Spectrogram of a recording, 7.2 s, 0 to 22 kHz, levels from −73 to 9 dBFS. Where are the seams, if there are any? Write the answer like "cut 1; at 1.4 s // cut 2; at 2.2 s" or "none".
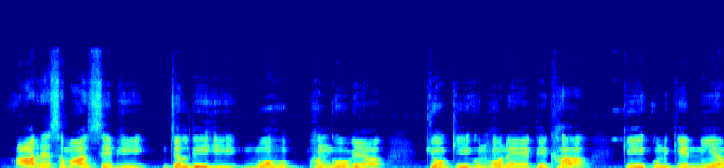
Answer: none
